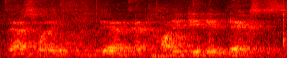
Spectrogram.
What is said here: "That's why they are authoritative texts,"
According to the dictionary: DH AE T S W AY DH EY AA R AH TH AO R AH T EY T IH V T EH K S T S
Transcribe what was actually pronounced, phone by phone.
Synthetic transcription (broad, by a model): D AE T S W AY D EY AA R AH T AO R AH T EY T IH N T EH K S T S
